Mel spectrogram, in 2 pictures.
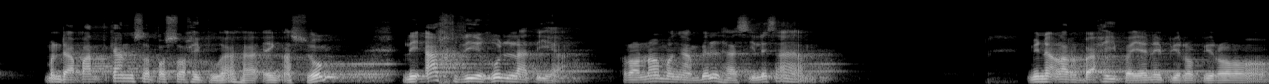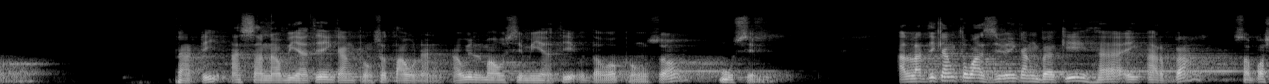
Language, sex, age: Indonesian, male, 50-69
